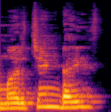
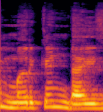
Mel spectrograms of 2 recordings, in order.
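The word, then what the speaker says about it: merchandise: फिर नेक्स्ट हमारे को गिवन है मर्चेंडाइज। इसको मर्चेंडाइज भी बोल सकते हैं, मर्केंडाइज भी बोल सकते हैं, डिपेंड करता है आप कैसे प्रोनाउंस कर रहे हो, ठीक है।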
